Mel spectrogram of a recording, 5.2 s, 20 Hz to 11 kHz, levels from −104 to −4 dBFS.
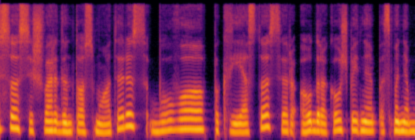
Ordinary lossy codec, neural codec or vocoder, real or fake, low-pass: MP3, 96 kbps; codec, 24 kHz, 0.9 kbps, DualCodec; fake; 9.9 kHz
